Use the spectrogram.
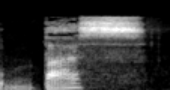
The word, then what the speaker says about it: basse: Okay, so basse, final E not pronounced, but then you pronounce the double S, so S. basse. And then here you've got the double L after your E, remember?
